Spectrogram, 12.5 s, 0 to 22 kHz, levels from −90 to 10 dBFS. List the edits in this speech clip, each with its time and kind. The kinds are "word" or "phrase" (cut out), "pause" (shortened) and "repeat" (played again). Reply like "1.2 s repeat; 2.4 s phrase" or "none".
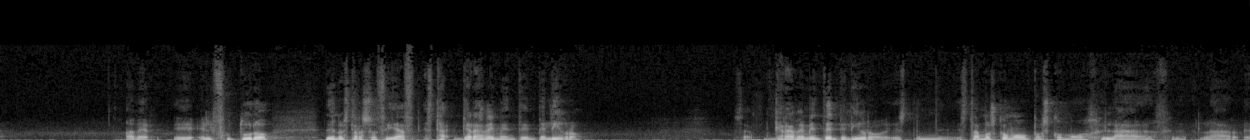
none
